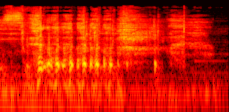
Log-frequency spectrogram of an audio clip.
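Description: Men laughing: a burst of quick, pulsing laughter in the first second that trails off.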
